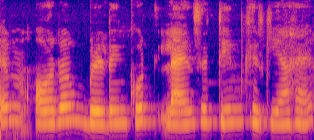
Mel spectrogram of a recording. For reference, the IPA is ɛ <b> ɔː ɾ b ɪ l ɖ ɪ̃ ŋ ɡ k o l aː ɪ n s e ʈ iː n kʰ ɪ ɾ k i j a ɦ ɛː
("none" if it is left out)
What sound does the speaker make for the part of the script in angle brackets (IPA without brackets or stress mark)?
m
